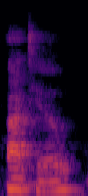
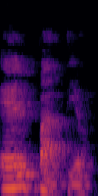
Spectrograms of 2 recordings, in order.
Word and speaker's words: patio: Well, in English you may say the terrace, or the Spanish word patio, but you pronounce it patio. We say el patio.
